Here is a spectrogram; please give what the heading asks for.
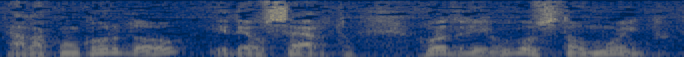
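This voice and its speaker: A man's voice: fairly low pitch, big pitch swings, normal speed, dark tone. A man with a Brazilian accent narrating a scripted audio drama as a storyteller. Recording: music behind the voice.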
